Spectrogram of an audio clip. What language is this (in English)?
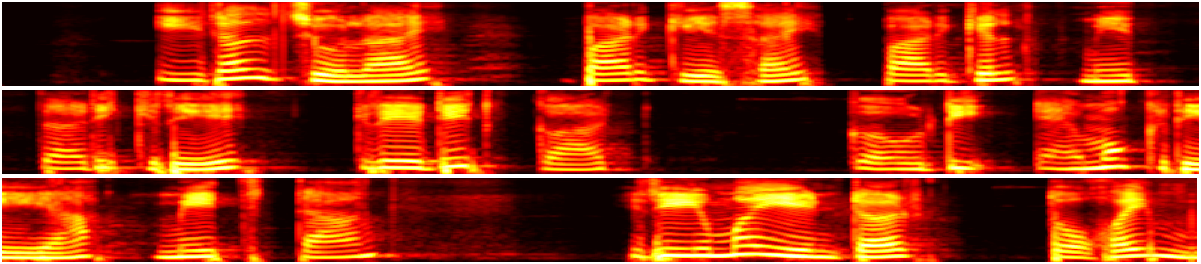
Santali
